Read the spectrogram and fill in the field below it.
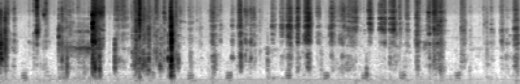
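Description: Scissors snipping fabric and paper scraps while fussy cutting around a flower motif, a close run of quiet, crisp blade closes and rustles at an irregular pace.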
